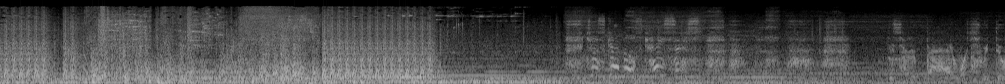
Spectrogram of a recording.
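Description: Sustained rapid automatic gunfire from a handheld automatic gun, stopping about four and a half seconds in. Shouted dialogue and film score follow over a low engine drone.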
